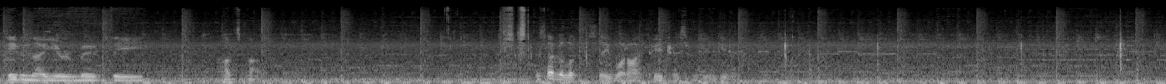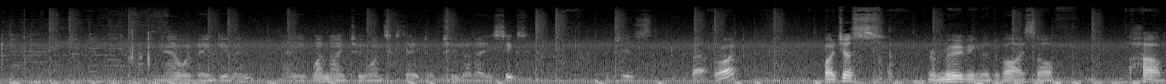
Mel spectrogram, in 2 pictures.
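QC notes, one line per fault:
Throughout, mains buzz: a steady, raspy buzz built on 50 Hz sits only about 10 dB below the sound, so it is prominent everywhere. Sharp switching spikes, such as from a dimmer, a rectifier or an unshielded cable, get into the signal twice per mains cycle and repeat at a 100 Hz rate. Those narrow pulses carry harmonics of 50 Hz well up into the kilohertz range, which gives the buzz its rasp rather than a smooth hum.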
